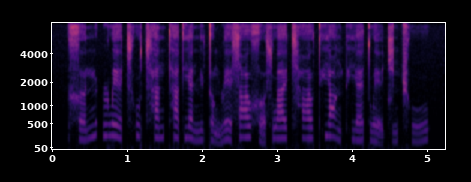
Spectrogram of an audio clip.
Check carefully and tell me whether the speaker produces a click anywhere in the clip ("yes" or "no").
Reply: no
